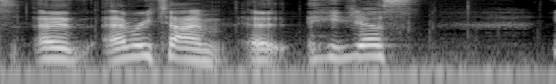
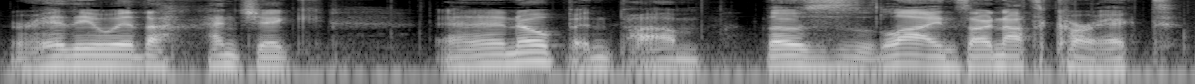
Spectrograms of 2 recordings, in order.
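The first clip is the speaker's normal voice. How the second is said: put-on super French accent; 3 semitones lower, 3 dB quieter than usual. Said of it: "like, a super French".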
